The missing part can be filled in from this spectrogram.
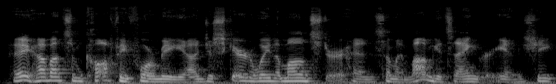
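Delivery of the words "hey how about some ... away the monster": play-acted teasing, sarcastic, mocking wisecrack. Retelling how the father chimed in, mimicking sarcastic dad. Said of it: "he's kind of being sarcastic".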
